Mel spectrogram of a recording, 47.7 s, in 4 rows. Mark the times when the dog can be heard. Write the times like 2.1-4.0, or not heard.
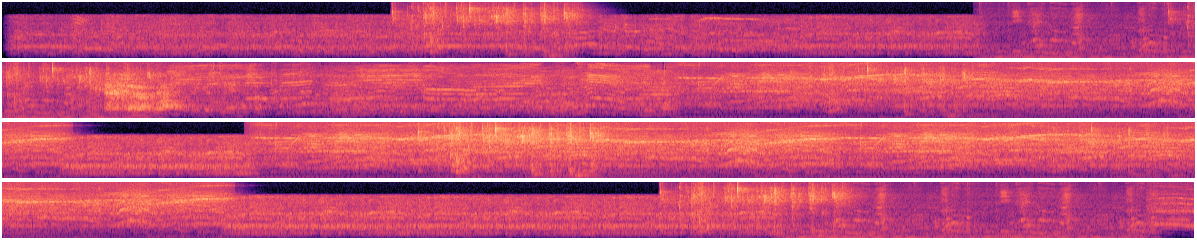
12.7-13.8.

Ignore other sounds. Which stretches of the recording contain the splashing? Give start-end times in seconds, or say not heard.
3.9-5.8, 11.7-13.5, 19.9-21.8, 28.0-29.9, 34.1-35.6, 42.4-44.3.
